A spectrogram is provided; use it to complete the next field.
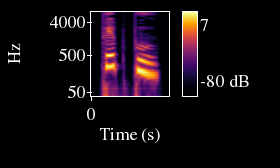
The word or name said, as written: ಪೆಪ್ಪು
